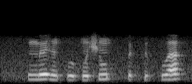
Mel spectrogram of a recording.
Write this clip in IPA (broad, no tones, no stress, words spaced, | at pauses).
ŋ͡møzɛ̃kʷɛxʷɐ̃ ʃũxʷk͡pøk͡pykʷ ɐ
